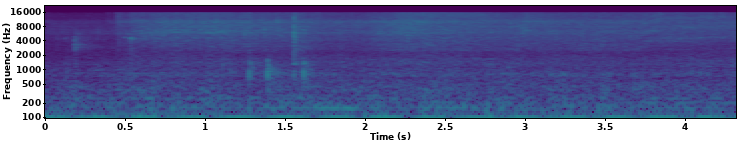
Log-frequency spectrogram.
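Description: Green chilli, curry leaves and onion dropped into hot oil in a pan, giving a steady close hissing sizzle that runs throughout with a few faint clinks.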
